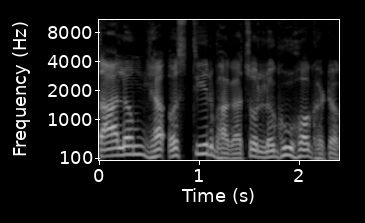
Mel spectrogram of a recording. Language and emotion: Goan Konkani, neutral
